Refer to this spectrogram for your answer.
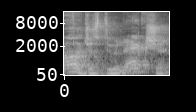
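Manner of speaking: normal talking voice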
